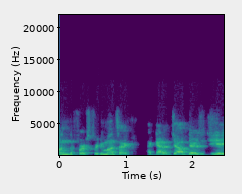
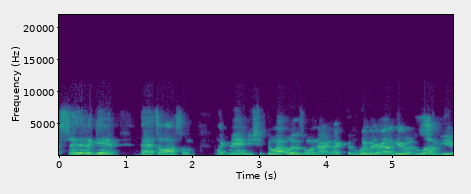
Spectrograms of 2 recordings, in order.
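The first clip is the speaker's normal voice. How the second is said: much higher, eager request; delighted players; 6 semitones higher than usual. Retold or imitated. Players beg the coach to repeat his accent, delighted and high.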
